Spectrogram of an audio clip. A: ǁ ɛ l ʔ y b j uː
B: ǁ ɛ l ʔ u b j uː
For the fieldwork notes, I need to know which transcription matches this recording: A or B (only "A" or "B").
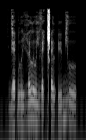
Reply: A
